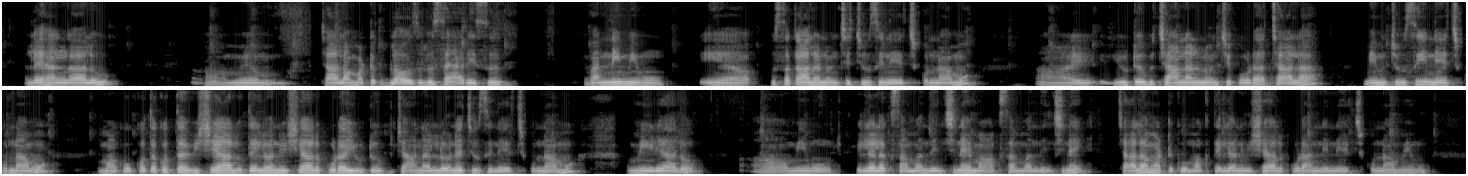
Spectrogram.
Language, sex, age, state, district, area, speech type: Telugu, female, 30-45, Telangana, Jagtial, rural, spontaneous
